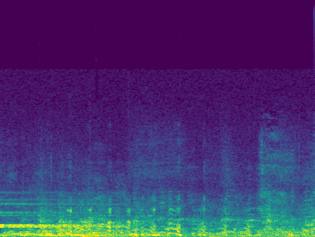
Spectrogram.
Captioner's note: laughing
